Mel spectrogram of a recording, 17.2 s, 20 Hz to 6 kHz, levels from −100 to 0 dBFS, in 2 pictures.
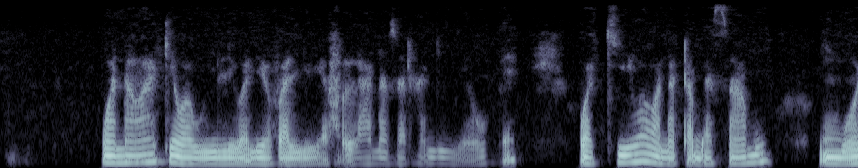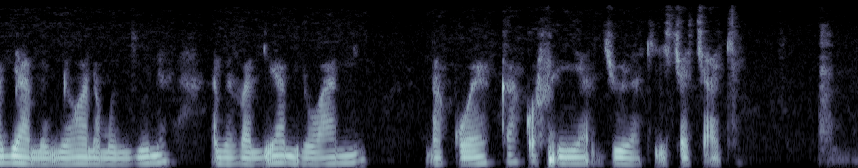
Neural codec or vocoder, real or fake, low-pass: none; real; 5.4 kHz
